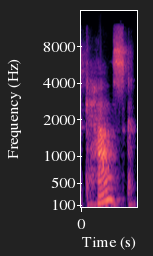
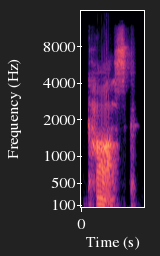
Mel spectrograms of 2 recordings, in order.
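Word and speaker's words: casque: pronunciations there is one there's cask but there's also kosk cask can you repeat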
